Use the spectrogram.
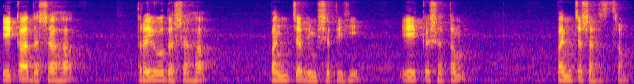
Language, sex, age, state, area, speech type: Sanskrit, male, 18-30, Tripura, rural, spontaneous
